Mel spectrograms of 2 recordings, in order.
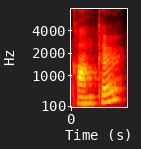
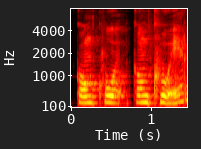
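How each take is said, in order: First: The middle consonant is said as a plain k. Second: The middle consonant is said with a w glide. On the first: The speaker calls it right. "ya conquer" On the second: The speaker calls it wrong. "jadi bukan conquer"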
